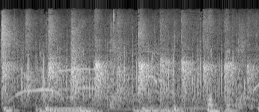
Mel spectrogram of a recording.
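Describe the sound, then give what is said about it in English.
A crowd at the Print Hut FM radio station applauding loudly and steadily, dense rapid clapping throughout, with a few high whistles rising over the noise. “We think that's a fantastic idea, Ian, and a huge round of applause from everyone here at Print Hut FM.”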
